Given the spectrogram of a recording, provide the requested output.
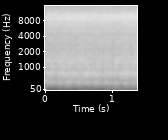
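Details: Van, cold day around 56–59°F, restarted to check an earlier noise: even, steady idle with no whir or rattle; engine sounds normal and the earlier noise is gone. Owner suspects a bearing froze up in the cold.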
